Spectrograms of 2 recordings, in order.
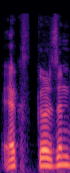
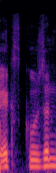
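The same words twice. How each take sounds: First: एक्सकर्जन with a short "kur" syllable, ex-KUR-jun; alternative pronunciation. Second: एक्सक्रूजन with a long "oo", ex-KROO-jun; alternative pronunciation. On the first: Teacher showing students another accepted form, pronouncing एक्सकर्जन with "kur". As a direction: say एक्सकर्जन with the r closing the middle syllable. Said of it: "भी बोलते हैं कुछ लोग". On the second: Teacher showing students the other accepted form, pronouncing एक्सक्रूजन with "kroo". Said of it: "भी बोलते हैं". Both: Shown as a demonstration.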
